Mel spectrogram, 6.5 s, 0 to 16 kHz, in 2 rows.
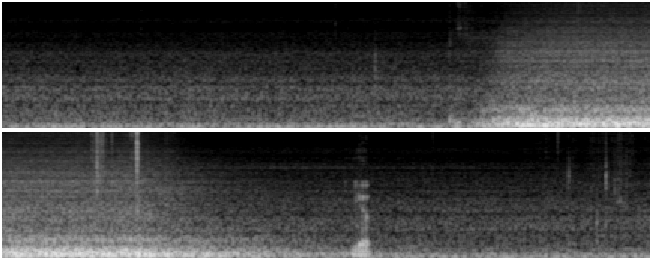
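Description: A 2006 Hummer H3's HVAC blower motor spins up with a rush of air about two and a half seconds in when its wire is grounded directly, runs for about two seconds, then winds down. It runs, so the motor is good and the no-fan fault lies in the blower resistor or its burnt connector.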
